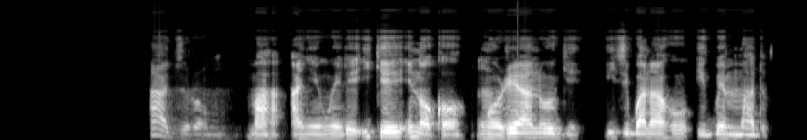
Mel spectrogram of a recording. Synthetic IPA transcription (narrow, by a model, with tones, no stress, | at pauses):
a˦˨d͡ʒʊ˨ɾo˨m̩˨ | ma˨a̰˨ɲɪ˨ŋʷe˨ɾe˨ʔi˦ke˦ɪ˦nɔ˨kɔ˨ŋʷo˨ɾɪ˦a˦no˦ɡe˨ | i˦d͡ʒi˦ɡ͡ba˦na˦ɦʊ˦i˨ɡ͡be˦m̩˦ma˦dʊ˨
